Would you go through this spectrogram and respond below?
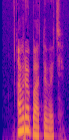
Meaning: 1. to process, to treat, to work on 2. to cultivate (soil) 3. to finish, to polish 4. to cleanse (a wound), to apply antiseptic 5. to indoctrinate, to influence
- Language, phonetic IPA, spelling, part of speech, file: Russian, [ɐbrɐˈbatɨvətʲ], обрабатывать, verb, Ru-обрабатывать.ogg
